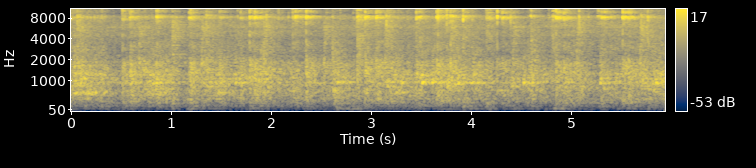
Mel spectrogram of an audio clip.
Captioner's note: ball ping pong hitting continues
